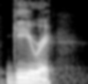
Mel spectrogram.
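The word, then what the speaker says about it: Garioch: Geary comes from the Gaelic word meaning place of roughness, but it's not spelt how you would think. I had to research this one. It's G-A-R-I-O-C-H, but I'm assured it's pronounced Geary.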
